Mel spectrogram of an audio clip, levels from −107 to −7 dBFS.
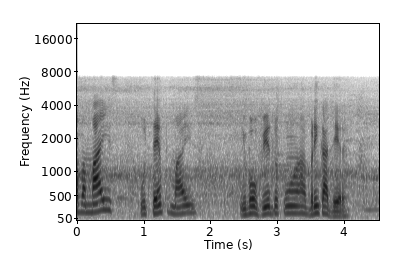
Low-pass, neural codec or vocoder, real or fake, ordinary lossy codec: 7.2 kHz; none; real; none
